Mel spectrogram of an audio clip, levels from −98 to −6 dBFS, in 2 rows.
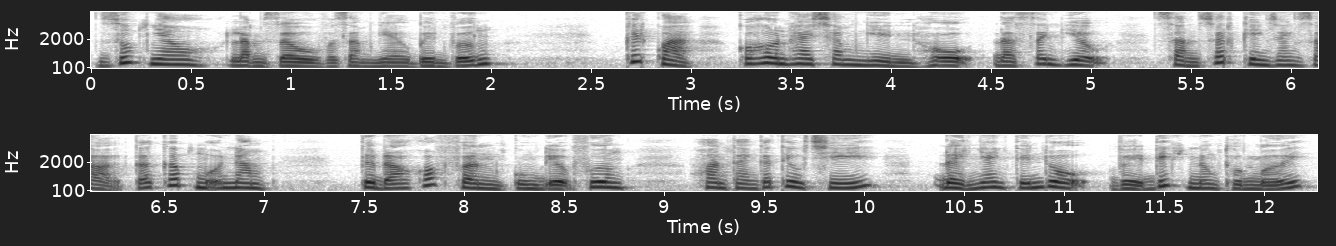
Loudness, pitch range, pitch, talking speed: -29 LUFS, 170-230 Hz, 205 Hz, 235 wpm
